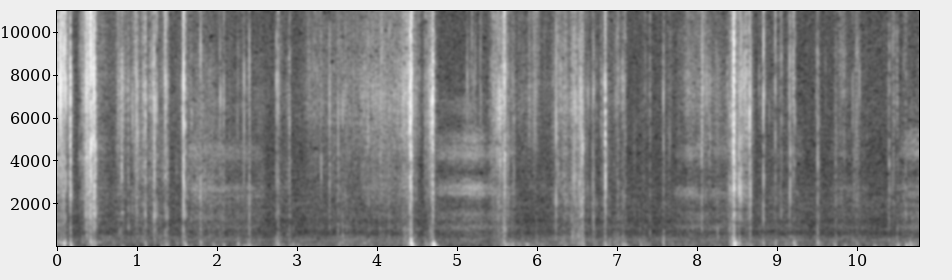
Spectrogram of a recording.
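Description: Yellow-green floam bead slime is held in both hands and squished and stretched by fingertips with long nails. It makes a steady run of sticky crackling and soft tearing, crinkling sounds, with a few louder pops standing out near the middle and toward the end.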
